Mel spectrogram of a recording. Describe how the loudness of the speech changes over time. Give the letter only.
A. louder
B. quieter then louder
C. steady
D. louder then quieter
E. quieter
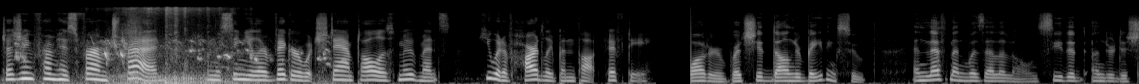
E.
